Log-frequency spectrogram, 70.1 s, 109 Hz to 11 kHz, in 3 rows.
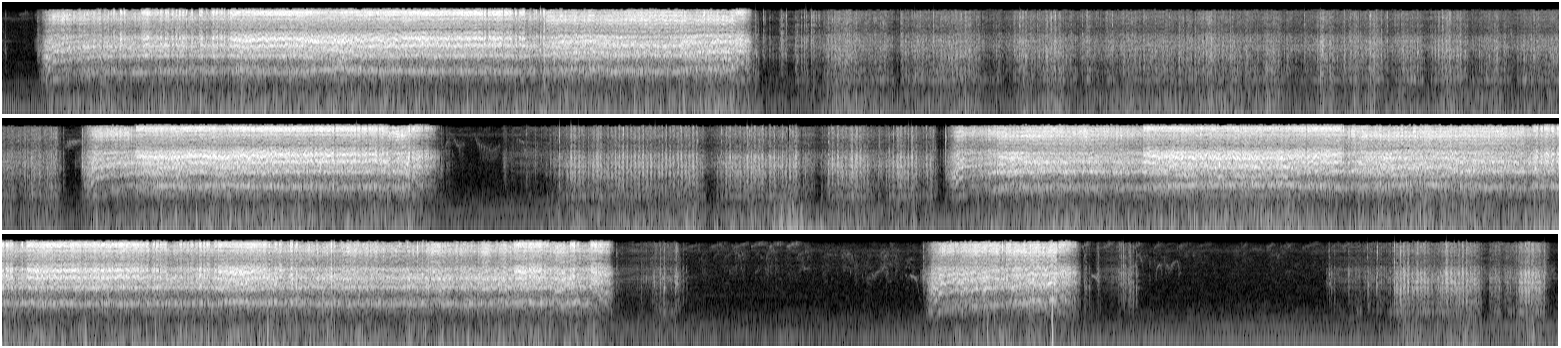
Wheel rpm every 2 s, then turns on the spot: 90, 160, 160, 160, 160, 90, 20, 20, 20, 20, 20, 20, 90, 160, 120, 10, 20, 10, 40, 150, 160, 160, 160, 160, 160, 170, 160, 140, 10, 0, 90, 60, 0, 10, 20.
10-24 32-36 56-58 62-64 66-70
